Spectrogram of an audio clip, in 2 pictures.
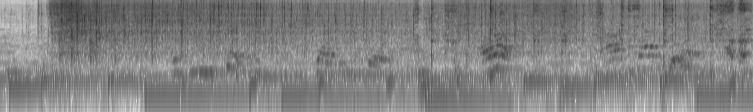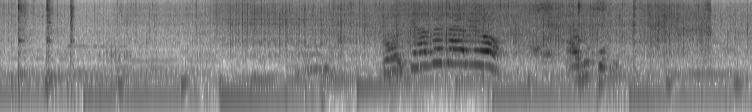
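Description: Chopped onions and green chillies sizzling in hot oil in an iron wok as they are stirred with a spatula, with diced potatoes stirred in later. The sizzle starts sharply just under a second in.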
